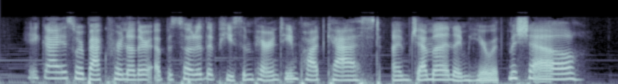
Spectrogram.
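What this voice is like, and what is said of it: Slightly raspy voice. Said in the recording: “Fighting another cold if my voice sounds a little raspy”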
